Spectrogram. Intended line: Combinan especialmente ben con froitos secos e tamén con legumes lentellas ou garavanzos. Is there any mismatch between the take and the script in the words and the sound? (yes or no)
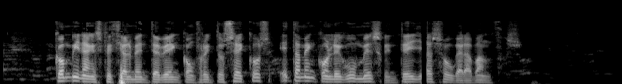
yes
